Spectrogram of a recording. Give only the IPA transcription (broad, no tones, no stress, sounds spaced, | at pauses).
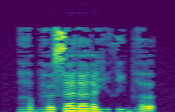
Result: ɦ ɐ bʱ œ s æ ɾ æ ɾ æ j i̤ θ i̤ bʱ ɐ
